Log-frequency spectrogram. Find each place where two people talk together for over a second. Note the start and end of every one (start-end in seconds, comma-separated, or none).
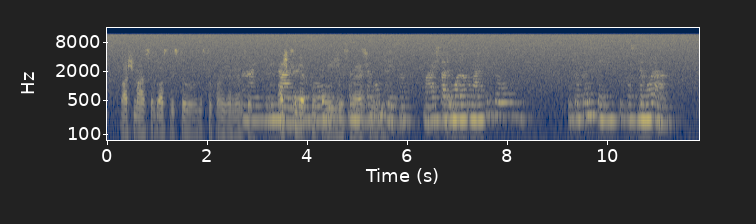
3.4-5.7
